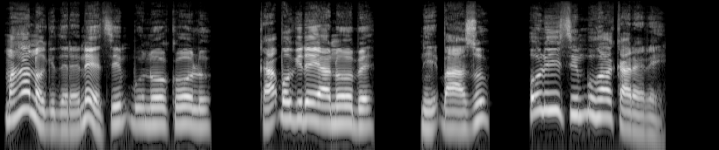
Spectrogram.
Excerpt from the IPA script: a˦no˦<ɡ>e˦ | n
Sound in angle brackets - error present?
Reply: yes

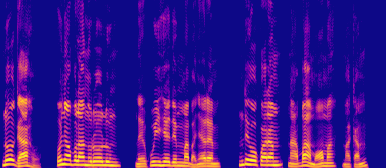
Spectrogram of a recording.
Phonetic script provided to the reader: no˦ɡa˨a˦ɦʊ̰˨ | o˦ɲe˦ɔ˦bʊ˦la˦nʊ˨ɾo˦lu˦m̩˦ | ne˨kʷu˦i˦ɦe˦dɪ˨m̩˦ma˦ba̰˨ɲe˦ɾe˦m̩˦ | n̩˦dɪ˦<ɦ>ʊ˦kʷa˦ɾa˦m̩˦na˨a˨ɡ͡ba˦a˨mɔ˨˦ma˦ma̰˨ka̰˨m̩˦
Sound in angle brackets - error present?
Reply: no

